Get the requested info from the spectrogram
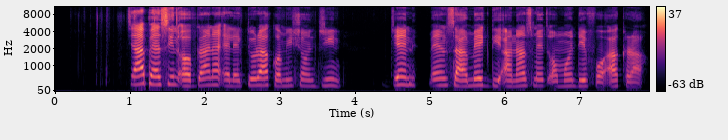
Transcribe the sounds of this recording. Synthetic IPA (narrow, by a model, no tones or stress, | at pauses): t͡ʃɛpɛsĩnɔfɡanaʔɛlɛk̚tɔɹalkɔmiʃɔ̃nd͡ʒĩn | d͡ʒenmɛ̃nsamek̚diʔanãʊ̃nsmɛ̃ntɔ̃nmɔ̃ndefɔʔakɹa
